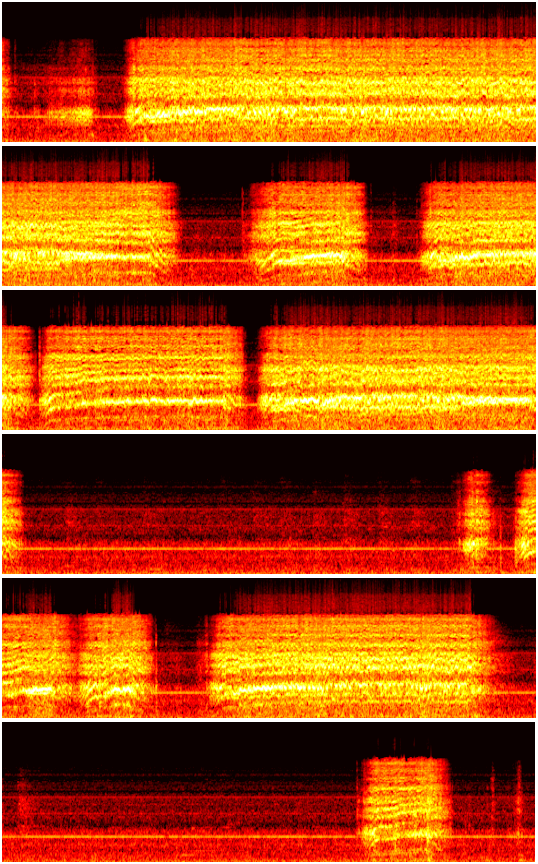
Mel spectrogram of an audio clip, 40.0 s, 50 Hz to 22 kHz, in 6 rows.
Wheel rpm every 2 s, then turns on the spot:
20, 100, 110, 110, 50, 50, 80, 100, 80, 110, 10, 0, 0, 60, 50, 110, 40, 0, 0, 30.
12-14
